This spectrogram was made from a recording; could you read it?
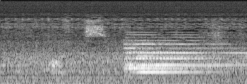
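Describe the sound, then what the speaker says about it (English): A swinging bell rings with a faint, sustained, steady tone that starts partway through and holds to the end over quiet background noise. "Well, the bell's swinging."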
